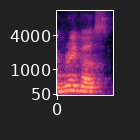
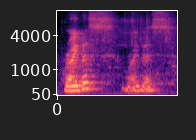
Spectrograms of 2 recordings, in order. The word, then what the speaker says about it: Rooibos: Green teas don't take as long to steep as the black teas or the Rooibos, which we'll do next.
